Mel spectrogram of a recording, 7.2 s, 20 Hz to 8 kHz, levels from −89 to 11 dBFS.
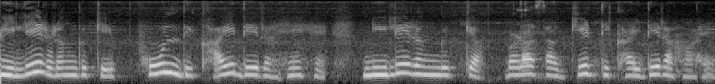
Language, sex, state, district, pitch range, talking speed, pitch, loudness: Hindi, female, Uttar Pradesh, Jyotiba Phule Nagar, 225-260 Hz, 150 wpm, 240 Hz, -15 LUFS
